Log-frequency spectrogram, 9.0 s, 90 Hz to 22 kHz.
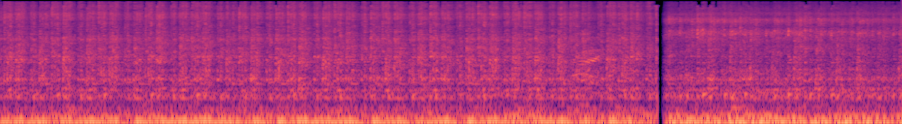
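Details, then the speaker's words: Freshly rebuilt V8 truck engine with new rockers, lifters, pushrods, intake and headers, valves just adjusted: loud, deep, lumpy idle with steady rumble, no ticking or knocking; running healthy, sounds like a pulling truck. "Yeah, it it's going to be nasty. Sounds like a pulling truck."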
